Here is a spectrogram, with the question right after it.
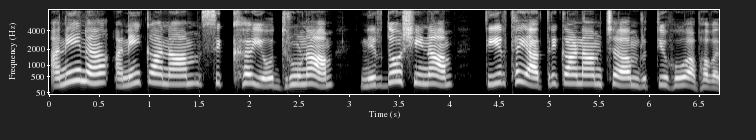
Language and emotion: Sanskrit, neutral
